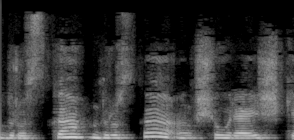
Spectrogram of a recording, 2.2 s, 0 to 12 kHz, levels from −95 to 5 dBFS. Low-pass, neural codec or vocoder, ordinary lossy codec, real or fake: 10.8 kHz; none; AAC, 32 kbps; real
